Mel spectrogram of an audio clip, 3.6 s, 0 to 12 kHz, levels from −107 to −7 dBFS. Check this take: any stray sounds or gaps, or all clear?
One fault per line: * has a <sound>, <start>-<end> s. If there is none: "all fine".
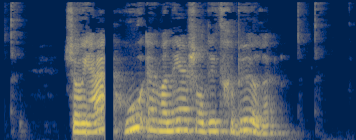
* has a dropout, 1.0-1.1 s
